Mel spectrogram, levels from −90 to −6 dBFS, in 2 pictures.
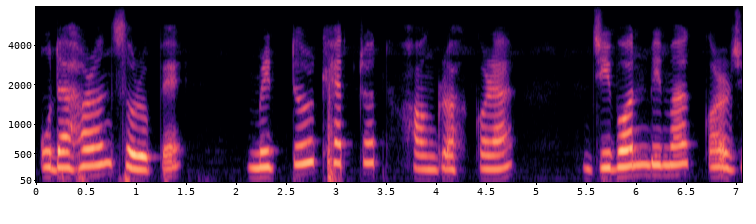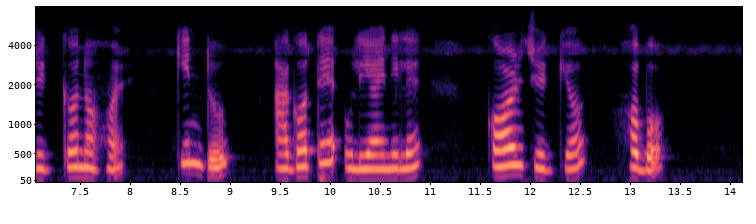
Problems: constant background noise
